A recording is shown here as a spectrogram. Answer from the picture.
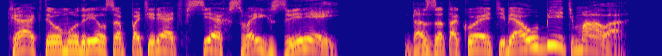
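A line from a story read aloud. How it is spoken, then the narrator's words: Angry yelling. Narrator (Russian): Боярин Возгарь орал на меня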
